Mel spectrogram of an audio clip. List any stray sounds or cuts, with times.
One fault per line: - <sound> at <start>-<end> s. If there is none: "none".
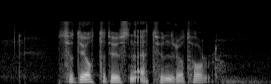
none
